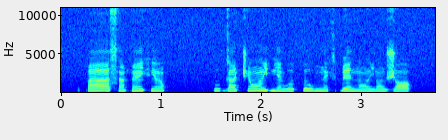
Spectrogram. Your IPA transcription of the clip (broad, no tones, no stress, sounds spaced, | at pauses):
p aː s ã p ɛ̃ fʲ ɔ̃ | u ɡ a t͡ʃ ɔ̃ː i̯ bʲ ã w o θ o w n̪ ɛ̃ x ɓ ɛ n ɔ̃ː i̯ ɾ ɔ̃ u̯ ʒ ɒ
